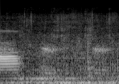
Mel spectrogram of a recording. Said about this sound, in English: They're fighting. Bullfrogs are fighting. You hear that? Are you sure this is not the sweet sounds of frog mating? Could be frogs mating. Let me do a check on that. Whoa, yeah, it is. All right. Two frogs fighting.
